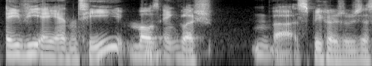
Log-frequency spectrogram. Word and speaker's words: avant: like avant or avant, but French is actually avant. Avant. And because the word that follows is garde, it's a G. It's not a E or an A, so you don't actually pronounce the T.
